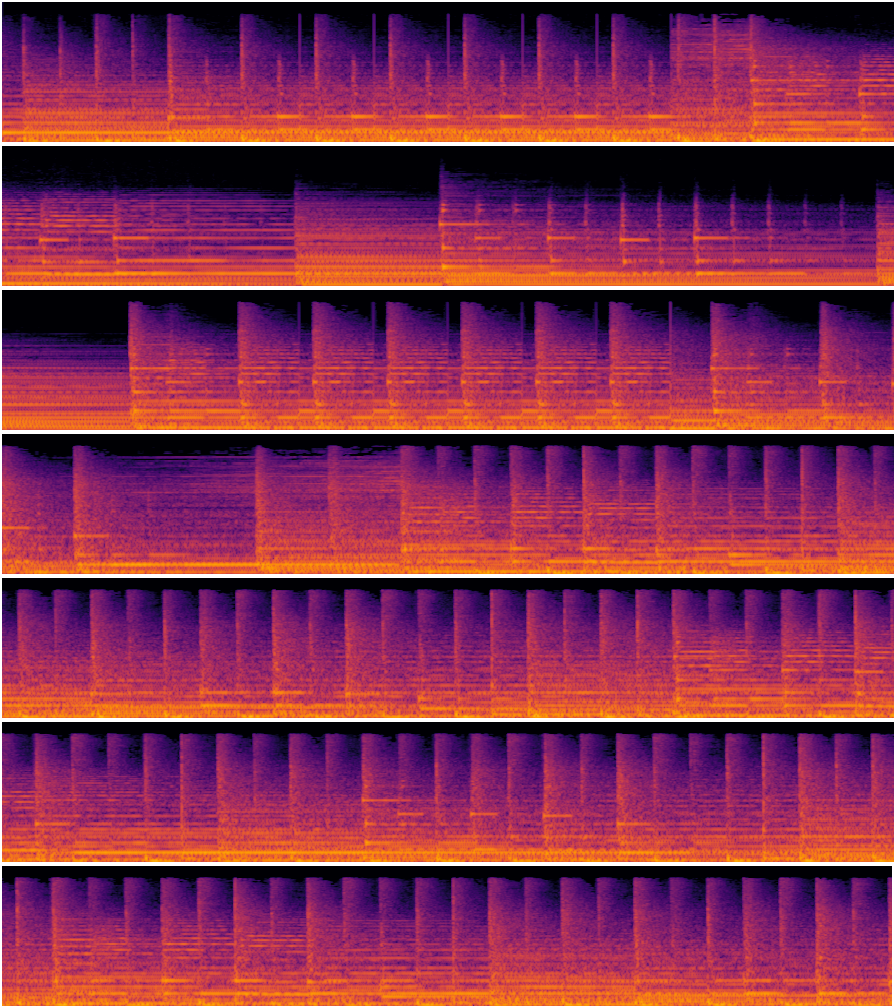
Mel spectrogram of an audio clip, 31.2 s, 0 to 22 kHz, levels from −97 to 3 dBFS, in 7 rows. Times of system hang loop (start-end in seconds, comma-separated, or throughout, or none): 1.49-3.34, 10.40-12.26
